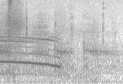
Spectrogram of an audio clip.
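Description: A pet cat named Kitty gives one drawn-out meow that slides slightly downward in pitch, fairly close, over a low background hum before fading into quiet room noise.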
